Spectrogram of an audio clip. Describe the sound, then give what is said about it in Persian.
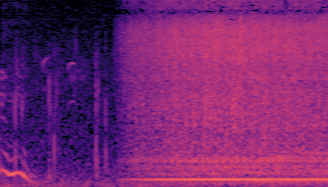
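A small motorboat engine, on the father's small boat, starts up after a brief quiet moment, settling into a steady droning hum with a constant low tone and rushing water-and-wind noise that continues to the end. “یادم نمیاد قایق کوچیکه پدرم اینقدر بود آقون بوده باشه.”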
